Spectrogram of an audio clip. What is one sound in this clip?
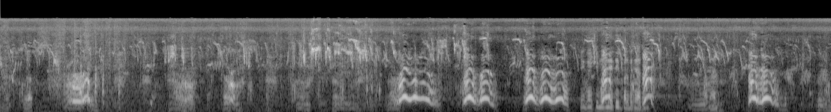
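Chickens squawk and cluck loudly as they are grabbed.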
